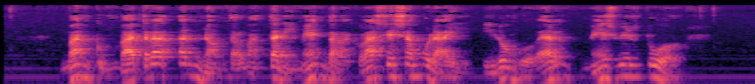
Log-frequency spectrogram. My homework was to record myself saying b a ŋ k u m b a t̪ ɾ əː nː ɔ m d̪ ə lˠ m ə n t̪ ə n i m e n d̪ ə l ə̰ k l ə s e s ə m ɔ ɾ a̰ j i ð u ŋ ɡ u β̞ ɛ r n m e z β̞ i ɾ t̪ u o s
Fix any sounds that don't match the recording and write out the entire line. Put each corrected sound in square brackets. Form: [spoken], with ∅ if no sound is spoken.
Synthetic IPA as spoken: b a ŋ k u m b a t̪ ɾ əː nː ɔ m d̪ ə lˠ m ə n t̪ ə n i m e n d̪ ə l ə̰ k l [a] s e s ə m [u] ɾ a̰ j i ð u ŋ ɡ u β̞ ɛ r n m e z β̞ i ɾ t̪ u o s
